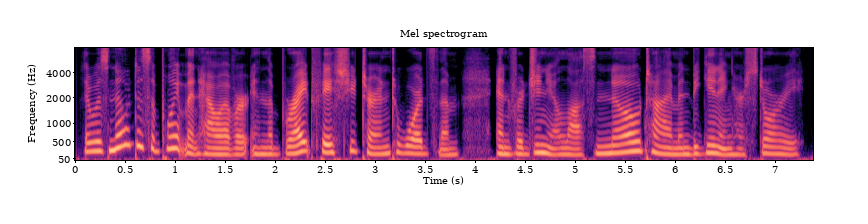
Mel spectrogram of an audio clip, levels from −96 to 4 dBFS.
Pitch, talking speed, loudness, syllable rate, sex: 200 Hz, 180 wpm, -19 LUFS, 5.2 syllables/s, female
